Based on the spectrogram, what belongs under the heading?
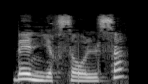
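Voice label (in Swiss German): "salze", Alsatian; medecine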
